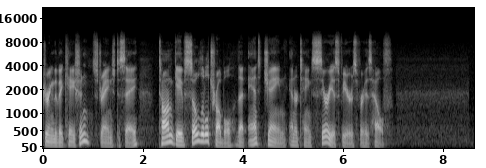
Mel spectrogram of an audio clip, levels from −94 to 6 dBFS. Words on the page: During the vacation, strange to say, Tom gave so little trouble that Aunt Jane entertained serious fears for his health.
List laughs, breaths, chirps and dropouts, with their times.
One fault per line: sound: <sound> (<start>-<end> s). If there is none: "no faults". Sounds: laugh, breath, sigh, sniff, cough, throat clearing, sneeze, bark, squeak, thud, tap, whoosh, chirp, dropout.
no faults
